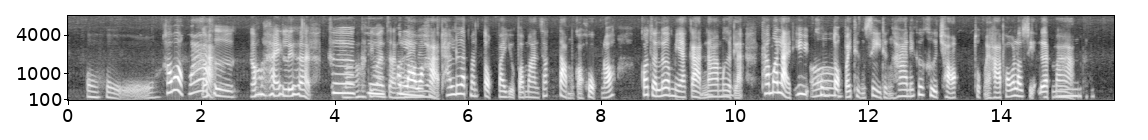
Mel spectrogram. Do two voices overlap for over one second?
Yes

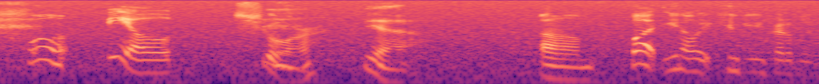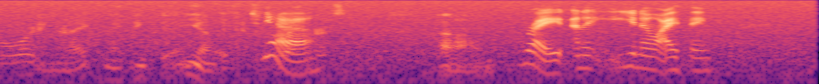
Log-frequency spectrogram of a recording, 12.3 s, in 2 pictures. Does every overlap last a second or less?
Yes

